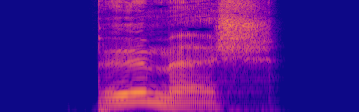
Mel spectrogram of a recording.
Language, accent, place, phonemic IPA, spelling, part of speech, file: German, Germany, Berlin, /ˈbøːmɪʃ/, böhmisch, adjective, De-böhmisch.ogg
- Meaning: Bohemian, Czech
